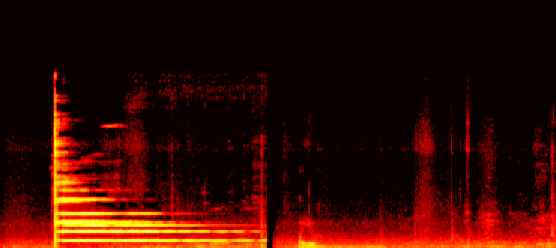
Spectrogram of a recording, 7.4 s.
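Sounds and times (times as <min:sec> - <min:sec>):
bell: 0:00.7 - 0:03.6.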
